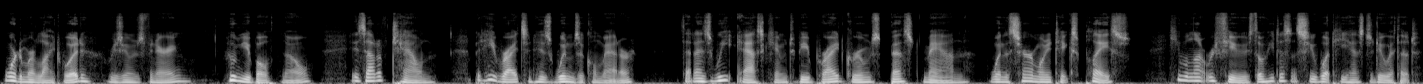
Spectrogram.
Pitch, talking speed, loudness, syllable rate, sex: 115 Hz, 205 wpm, -18 LUFS, 5.7 syllables/s, male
